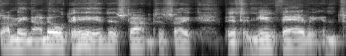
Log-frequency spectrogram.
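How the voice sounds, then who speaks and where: At a moderate pace, a man talks with a British accent. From UK. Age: old. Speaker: live stream host. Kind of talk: casual chat.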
